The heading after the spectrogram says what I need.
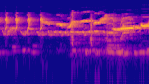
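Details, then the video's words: White-rumped shama (murai batu) giving a short phrase: four quick sharp notes, then a smooth rising whistle and a clear sustained, wavering whistled note. "Suara burung murai batu"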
